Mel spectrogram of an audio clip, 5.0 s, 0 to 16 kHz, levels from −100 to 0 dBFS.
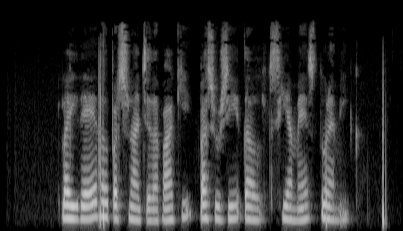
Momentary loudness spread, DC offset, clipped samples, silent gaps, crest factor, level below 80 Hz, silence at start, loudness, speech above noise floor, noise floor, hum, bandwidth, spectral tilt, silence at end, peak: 12 LU; under 0.1%; under 0.1%; none; 20 dB; -72 dBFS; 0.75 s; -30 LUFS; 49 dB; -78 dBFS; none; 11 kHz; -4.5 dB/octave; 0.25 s; -12 dBFS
